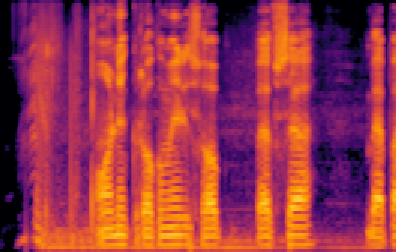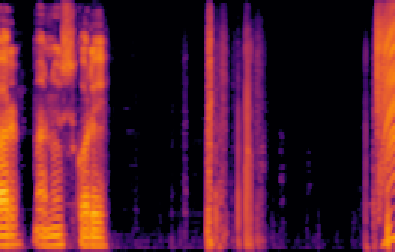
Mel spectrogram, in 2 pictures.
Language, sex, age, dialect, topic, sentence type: Bengali, male, 18-24, Northern/Varendri, banking, statement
